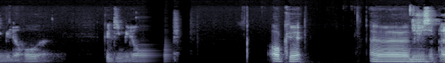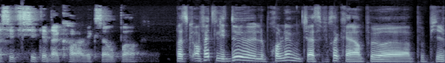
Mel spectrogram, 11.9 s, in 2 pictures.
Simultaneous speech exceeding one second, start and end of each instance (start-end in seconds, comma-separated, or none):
none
